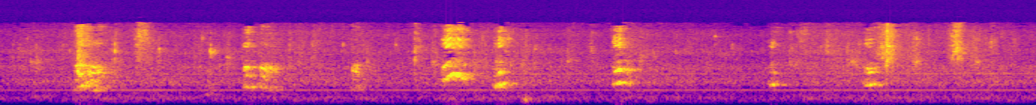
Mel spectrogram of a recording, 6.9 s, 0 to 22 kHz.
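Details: Entlebucher Mountain Dog puppies, 24 days old, indoors: a series of short, high whimpering squeaks and yips, coming roughly every second with small rising and falling tones, over a steady low hum and faint clicking.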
